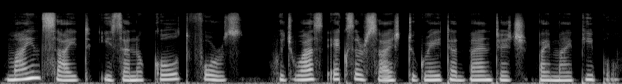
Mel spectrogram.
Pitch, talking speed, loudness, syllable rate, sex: 210 Hz, 145 wpm, -17 LUFS, 4.3 syllables/s, female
